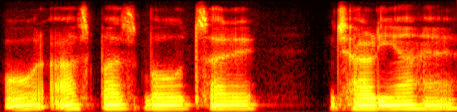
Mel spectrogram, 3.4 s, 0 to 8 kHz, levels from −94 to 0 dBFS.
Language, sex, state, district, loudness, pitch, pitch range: Hindi, male, Jharkhand, Deoghar, -17 LUFS, 100 Hz, 100-105 Hz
